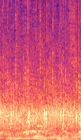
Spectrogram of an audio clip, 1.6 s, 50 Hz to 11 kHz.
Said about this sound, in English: Somebody take 30 seconds, clap your hands and speak in tongues.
